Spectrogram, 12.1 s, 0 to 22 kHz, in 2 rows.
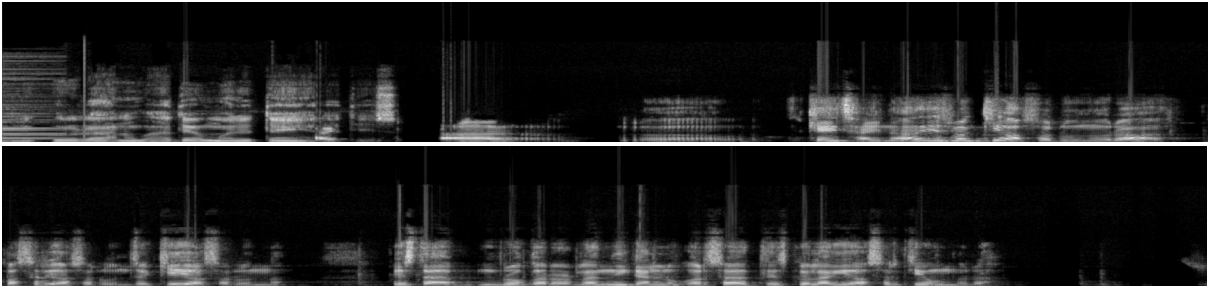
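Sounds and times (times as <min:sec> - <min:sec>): voice making drawn-out vowel: 0:00.0 - 0:00.5.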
